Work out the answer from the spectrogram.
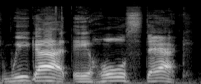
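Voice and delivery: ordinary talk, nothing marked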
